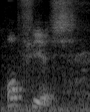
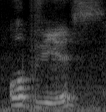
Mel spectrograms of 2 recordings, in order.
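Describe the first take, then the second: First: The consonant after the o is a voiceless p. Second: The consonant after the o is a voiced b. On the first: "so we devoice the B to a P" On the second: "he'll say not obvious"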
